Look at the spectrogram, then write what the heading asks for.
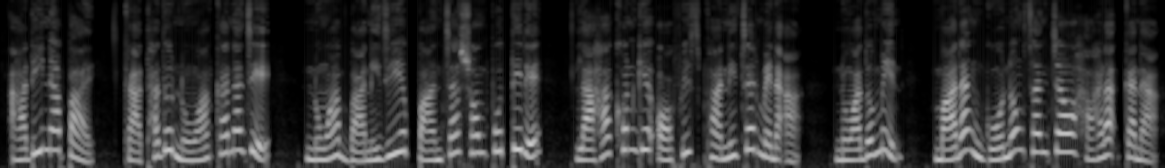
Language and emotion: Santali, surprised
